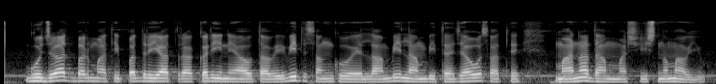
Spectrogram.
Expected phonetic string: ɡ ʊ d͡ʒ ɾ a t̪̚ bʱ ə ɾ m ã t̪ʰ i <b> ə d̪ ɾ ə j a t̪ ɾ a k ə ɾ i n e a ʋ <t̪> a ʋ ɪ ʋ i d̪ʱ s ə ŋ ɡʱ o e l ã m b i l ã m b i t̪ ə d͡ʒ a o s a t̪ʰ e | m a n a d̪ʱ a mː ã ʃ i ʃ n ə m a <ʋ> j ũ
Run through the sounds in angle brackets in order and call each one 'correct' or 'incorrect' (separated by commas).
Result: incorrect, correct, correct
